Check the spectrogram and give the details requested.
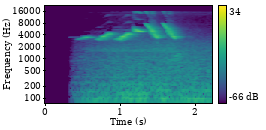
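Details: Double-collared seedeater; tutor song; model song for young birds to learn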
